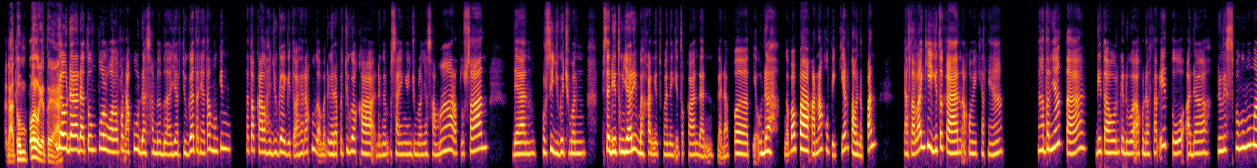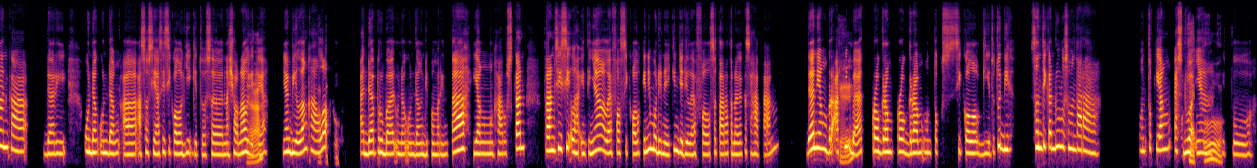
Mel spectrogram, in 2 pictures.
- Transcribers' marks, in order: other background noise
- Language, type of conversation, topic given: Indonesian, podcast, Pernah ngerasa tersesat? Gimana kamu keluar dari situ?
